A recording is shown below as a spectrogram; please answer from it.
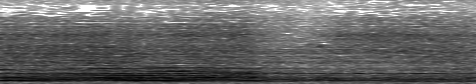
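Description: Film car-chase soundtrack played through a television speaker: several overlapping high tones bending in pitch, loudest in the first second and fading about halfway through.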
